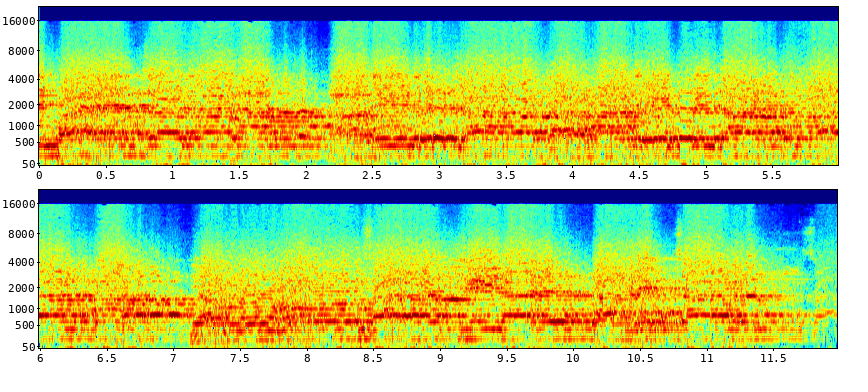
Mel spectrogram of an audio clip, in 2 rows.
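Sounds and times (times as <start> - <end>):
devotional mantra chanting with music: 0.0 - 11.9.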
